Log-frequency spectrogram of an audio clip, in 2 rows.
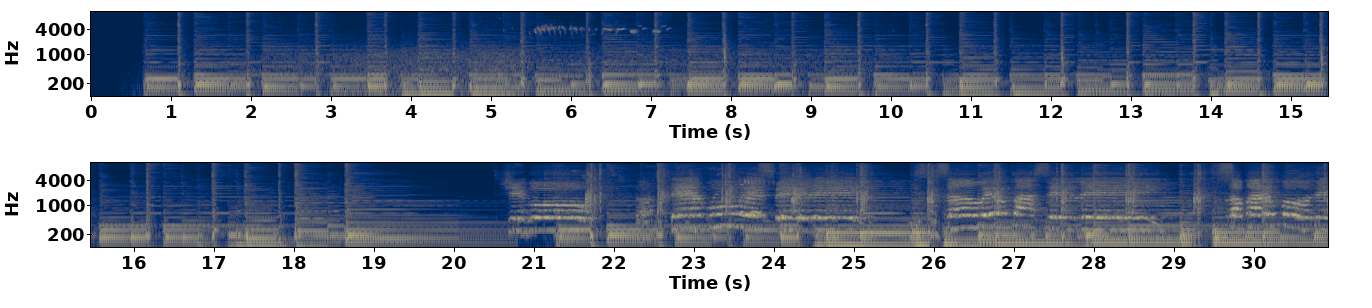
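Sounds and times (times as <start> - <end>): strummed acoustic guitar: 0.6 - 20.5, 21.2 - 30.9
people singing: 20.5 - 30.9.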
